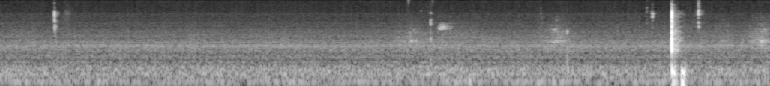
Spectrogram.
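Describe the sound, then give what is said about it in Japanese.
A few faint, sharp computer mouse clicks on a quiet background with a steady low hum: an isolated click early, a soft one in the middle, then a short cluster of clicks near the end. “こちらのクリエイターツールをクリックしてください。で、こちらのアナリティクスをクリックしてください。”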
